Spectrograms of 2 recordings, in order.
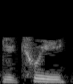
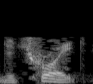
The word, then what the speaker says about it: Detroit: And then when we got up to Fort Dutuy, actually, most Americans pronounce that differently. They pronounce it Detroit.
